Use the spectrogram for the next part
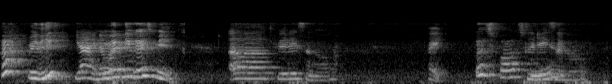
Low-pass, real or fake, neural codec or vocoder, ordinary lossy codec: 7.2 kHz; real; none; none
